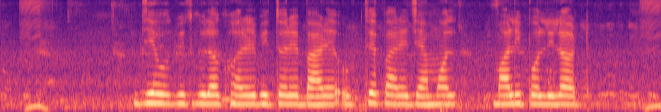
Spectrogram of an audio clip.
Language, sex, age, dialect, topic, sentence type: Bengali, female, 18-24, Jharkhandi, agriculture, statement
